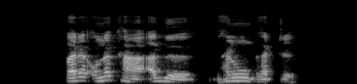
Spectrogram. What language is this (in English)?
Sindhi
